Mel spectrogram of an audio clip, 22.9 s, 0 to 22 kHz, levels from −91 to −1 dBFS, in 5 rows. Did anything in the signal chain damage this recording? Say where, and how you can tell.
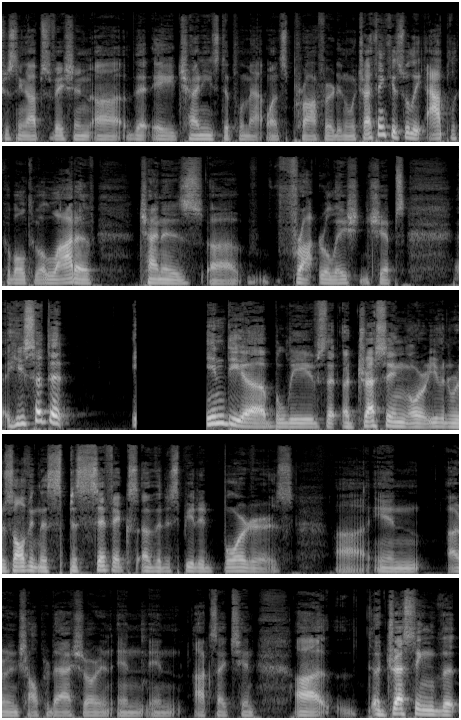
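Yes: a rebuffering stall at the playback stage, where the player's buffer ran dry. The speech drops to silence from 10.47 s to 11.19 s, then picks up exactly where it stopped, so nothing is skipped but about 0.71 s of dead air is inserted.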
